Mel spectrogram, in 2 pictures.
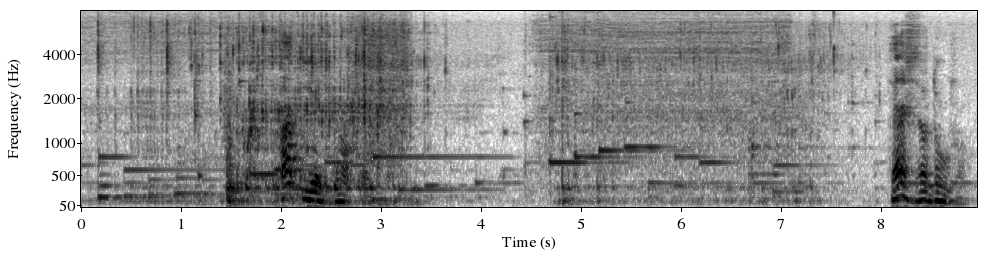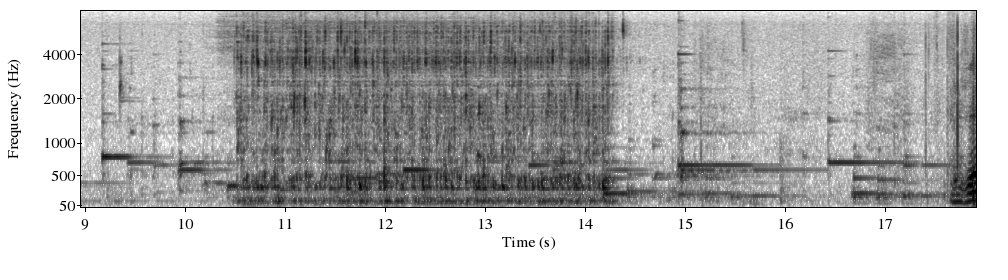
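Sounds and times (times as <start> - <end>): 
water stream filling a glass: 0.2 - 3.6, 4.5 - 8.0, 10.4 - 14.4
speech: 1.7 - 3.1, 8.1 - 8.8.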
